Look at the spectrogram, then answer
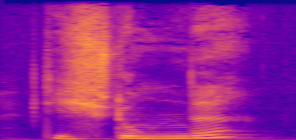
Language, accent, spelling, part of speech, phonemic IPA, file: German, Austria, Stunde, noun, /ˈʃtʊndə/, De-at-Stunde.ogg
- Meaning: 1. hour (unit of time consisting of 60 minutes) 2. hour, moment, time (point in time) 3. lesson; class (teaching unit, usually between 45 and 90 minutes)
